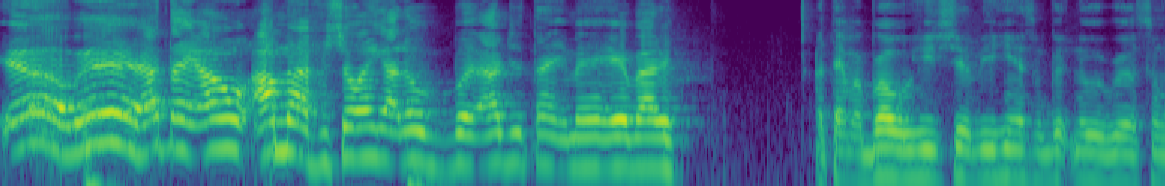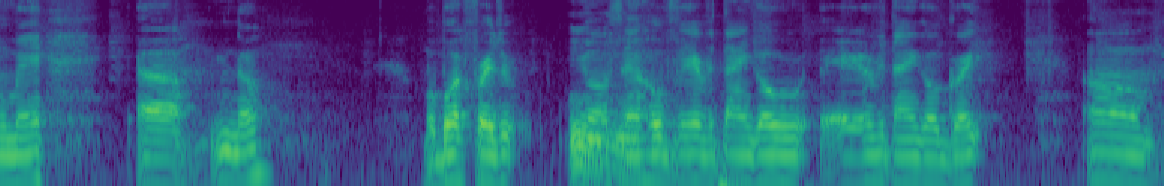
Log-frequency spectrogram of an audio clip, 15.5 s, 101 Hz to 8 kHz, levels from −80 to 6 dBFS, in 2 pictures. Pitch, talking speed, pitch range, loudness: 120 Hz, 200 wpm, 105-175 Hz, -14 LUFS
